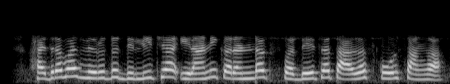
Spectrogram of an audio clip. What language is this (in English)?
Marathi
